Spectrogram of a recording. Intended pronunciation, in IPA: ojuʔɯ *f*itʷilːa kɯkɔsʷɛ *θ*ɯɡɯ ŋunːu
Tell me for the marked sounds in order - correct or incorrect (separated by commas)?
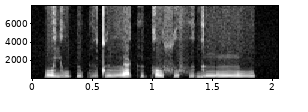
incorrect, incorrect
